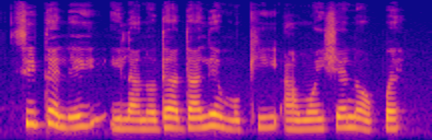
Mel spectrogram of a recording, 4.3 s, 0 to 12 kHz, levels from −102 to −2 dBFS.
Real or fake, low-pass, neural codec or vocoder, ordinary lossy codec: real; none; none; none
